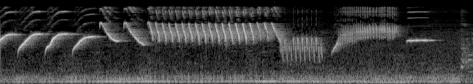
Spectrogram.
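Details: Canary in long rolling song, used to coax young canaries into learning: a run of upward-sweeping whistles, then a fast, even trill, a low buzzy roll, a rising slur and a steady held note.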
